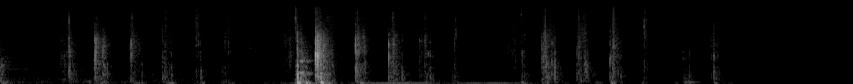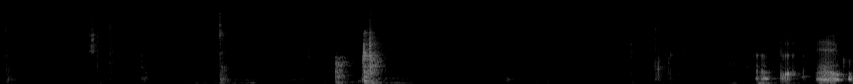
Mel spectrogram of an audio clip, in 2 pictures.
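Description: Rapid, dense riffling and flicking of tarot cards being shuffled and then cut, close and crisp, in quick bursts that thin into scattered taps and slaps as cards are laid down during a sign reading.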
